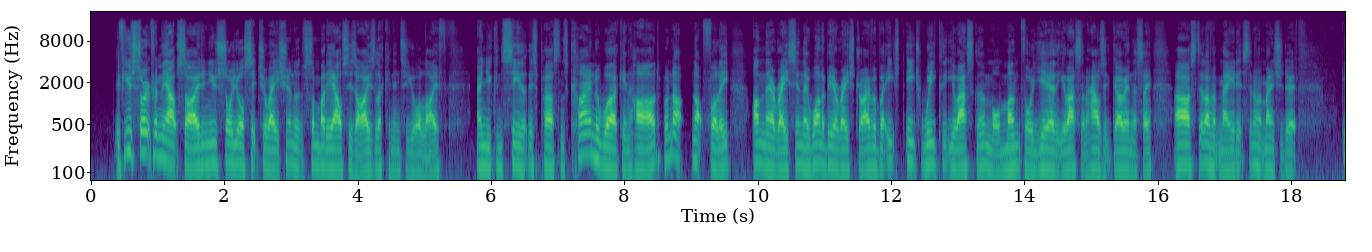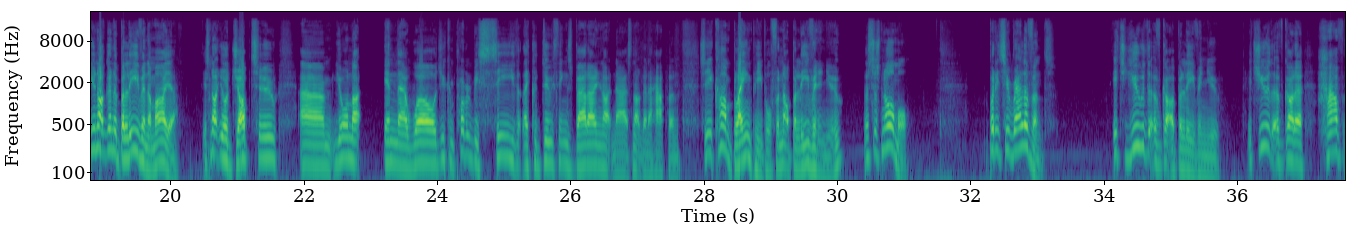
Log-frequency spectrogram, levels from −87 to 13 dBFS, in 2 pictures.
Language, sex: English, male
